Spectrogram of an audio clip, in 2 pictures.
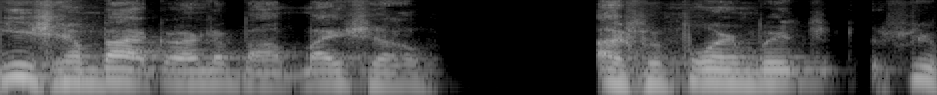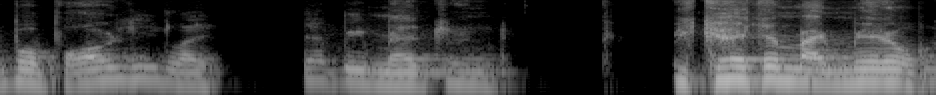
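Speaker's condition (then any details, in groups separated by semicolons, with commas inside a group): Cerebral palsy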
